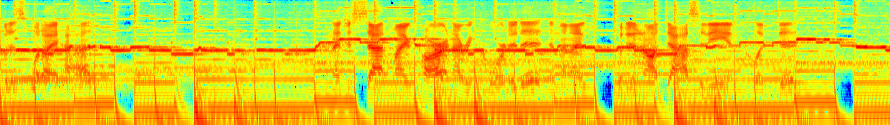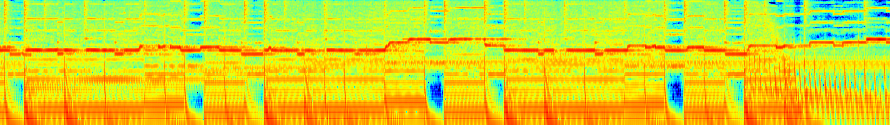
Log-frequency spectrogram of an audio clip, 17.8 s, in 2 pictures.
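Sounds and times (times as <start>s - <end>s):
cheap-sounding whistle recorded in a car: 0.0s - 17.7s
speech: 3.7s - 8.2s.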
